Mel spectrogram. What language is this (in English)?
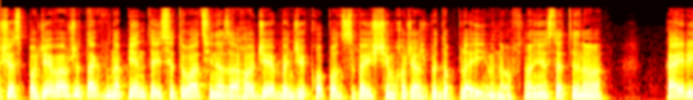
Polish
